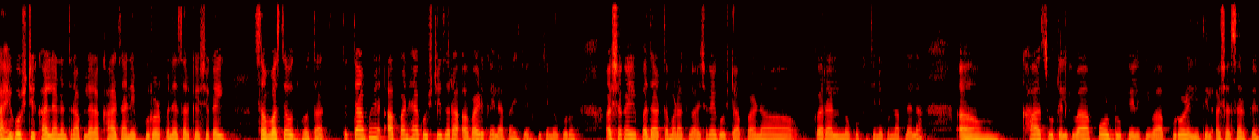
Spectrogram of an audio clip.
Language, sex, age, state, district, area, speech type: Marathi, female, 18-30, Maharashtra, Akola, urban, spontaneous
